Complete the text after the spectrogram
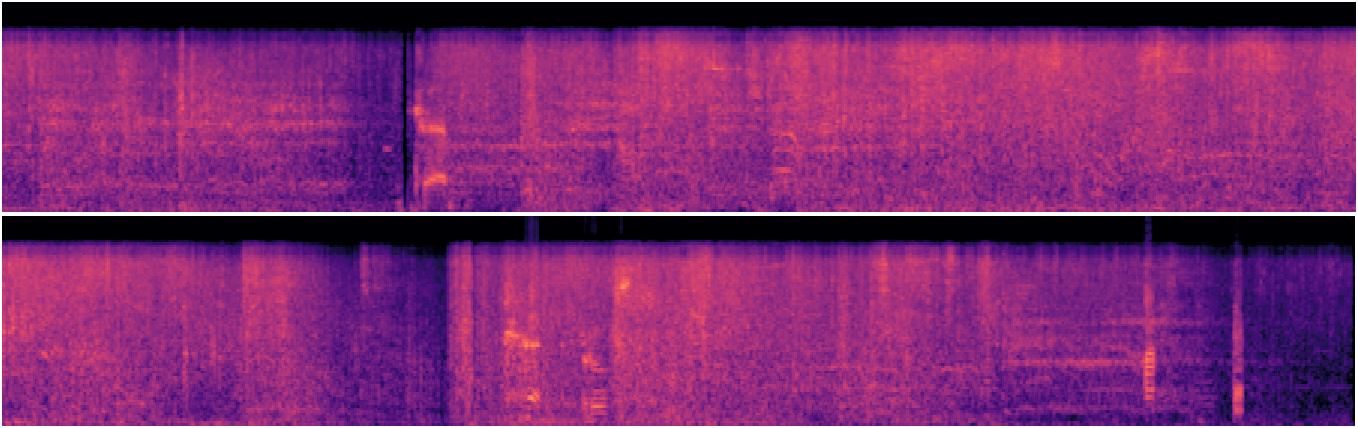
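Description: Fiery blasts and clashing combat sounds from a video game burst and crackle.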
